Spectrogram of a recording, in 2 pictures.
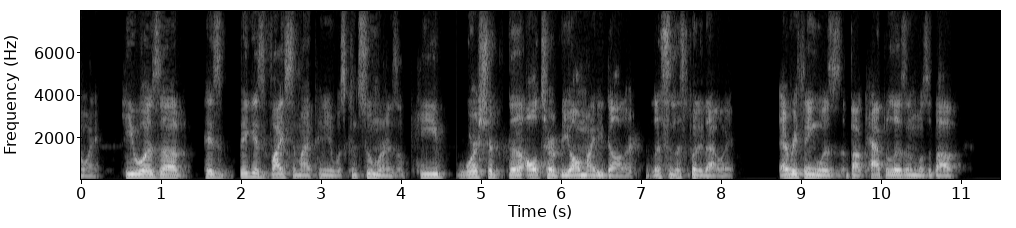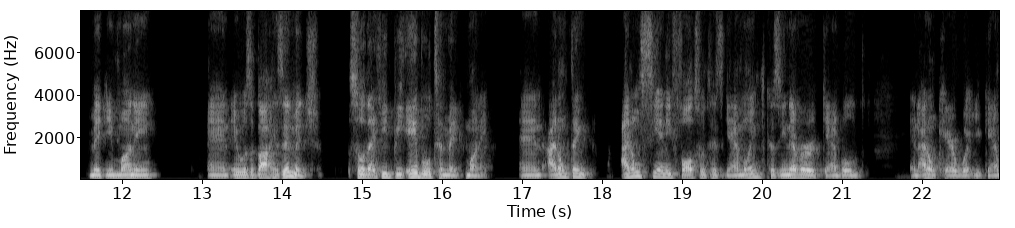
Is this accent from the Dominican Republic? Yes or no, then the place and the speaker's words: yes; Dominican Republic; moved away; When I was growing up in the Dominican Republic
